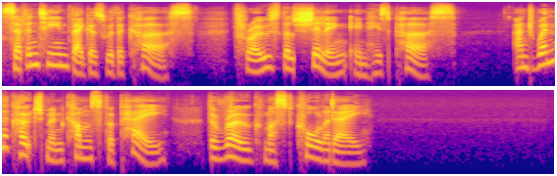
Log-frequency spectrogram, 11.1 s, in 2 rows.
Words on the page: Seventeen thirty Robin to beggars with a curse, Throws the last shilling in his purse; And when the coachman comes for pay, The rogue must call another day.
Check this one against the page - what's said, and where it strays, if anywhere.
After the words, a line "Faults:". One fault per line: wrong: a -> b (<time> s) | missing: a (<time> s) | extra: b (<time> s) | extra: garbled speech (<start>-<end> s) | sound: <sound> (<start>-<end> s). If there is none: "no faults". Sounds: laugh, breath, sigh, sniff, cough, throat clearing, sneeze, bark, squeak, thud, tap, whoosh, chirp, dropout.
Seventeen beggars with a curse, Throws the shilling in his purse; And when the coachman comes for pay, The rogue must call day.
Faults:
missing: thirty Robin to (0.7 s)
missing: last (2.9 s)
missing: another (8.8 s)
